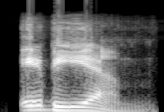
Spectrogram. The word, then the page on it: ABM: American English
